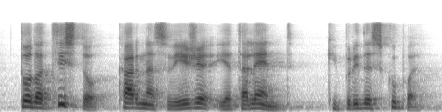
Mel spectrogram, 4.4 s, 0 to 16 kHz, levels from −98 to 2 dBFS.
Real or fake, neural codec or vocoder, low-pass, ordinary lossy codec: fake; codec, 16 kHz, 0.3 kbps, FocalCodec; 7.2 kHz; none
